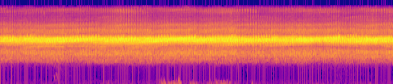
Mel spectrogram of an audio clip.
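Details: Many western chorus frogs at Ojibway Park, Windsor, Ontario, keep up a constant high-pitched trilling chorus; brief low thumps of handling or wind around the middle.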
